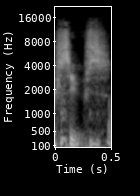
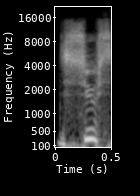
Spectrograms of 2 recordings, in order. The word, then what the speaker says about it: Seuss: He he changed the pronunciation. Oh, but it is to be associated with Mother Goose. Dr. Seuss.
